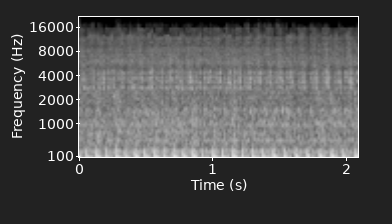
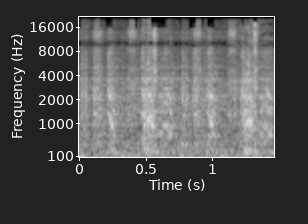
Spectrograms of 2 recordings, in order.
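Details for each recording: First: 1981 Yamaha SR185 single-cylinder after replacing faulty TCI with Ignitech, aftermarket carb, choke off: even low putter about seven beats a second, no misfires; clean idle, previously bogged and backfired from weak spark. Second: 1981 Yamaha SR185 single-cylinder, original TCI, no choke: cranking with uneven sputters and a sharp pop, never catching; backfire from weak spark due to faulty original TCI ignition box, before Ignitech replacement.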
